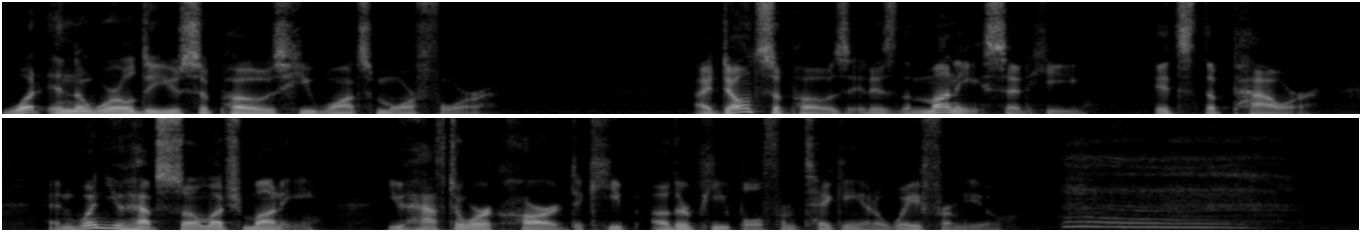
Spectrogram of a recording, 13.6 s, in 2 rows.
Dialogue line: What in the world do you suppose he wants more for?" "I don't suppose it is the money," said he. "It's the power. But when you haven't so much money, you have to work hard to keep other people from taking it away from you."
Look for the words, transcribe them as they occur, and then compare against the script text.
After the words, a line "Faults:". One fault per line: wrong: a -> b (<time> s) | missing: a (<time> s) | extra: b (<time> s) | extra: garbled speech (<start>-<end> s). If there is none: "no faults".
What in the world do you suppose he wants more for?" "I don't suppose it is the money," said he. "It's the power. And when you have so much money, you have to work hard to keep other people from taking it away from you."
Faults:
wrong: But -> And (7.0 s)
wrong: haven't -> have (7.4 s)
